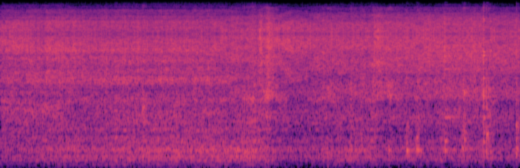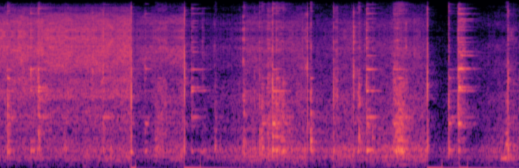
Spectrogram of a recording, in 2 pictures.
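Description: Tomato purée sizzling as it hits hot oil and spices in a metal kadhai, a steady hiss. About ten seconds in the hiss drops away and a metal spatula scrapes and knocks against the pan as the masala is stirred.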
